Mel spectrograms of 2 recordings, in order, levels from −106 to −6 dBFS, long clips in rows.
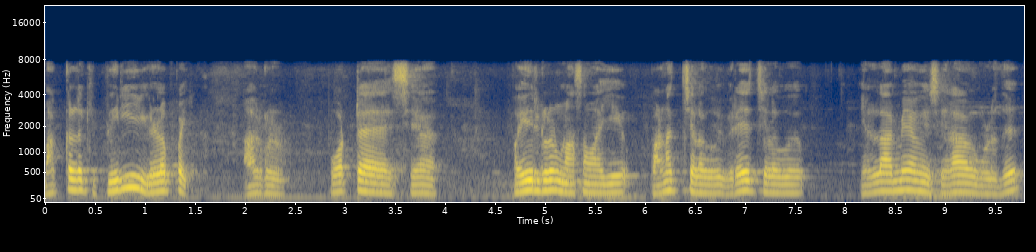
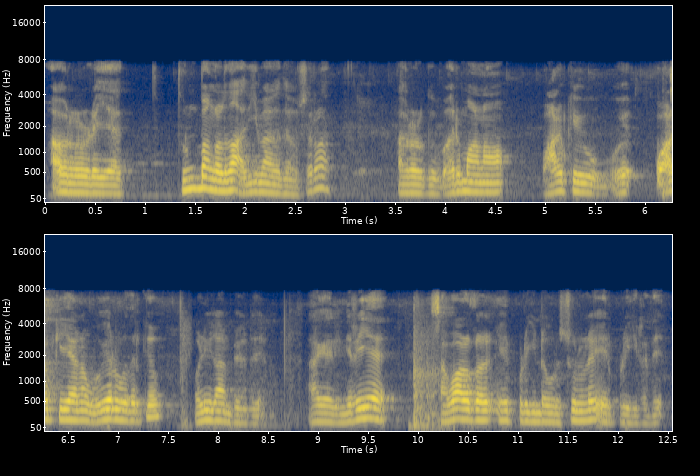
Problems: background sounds at intervals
